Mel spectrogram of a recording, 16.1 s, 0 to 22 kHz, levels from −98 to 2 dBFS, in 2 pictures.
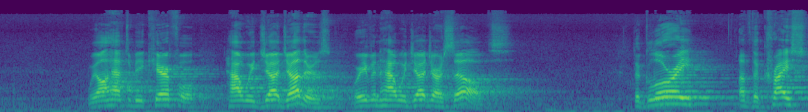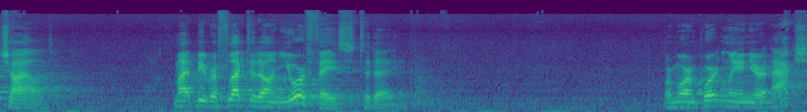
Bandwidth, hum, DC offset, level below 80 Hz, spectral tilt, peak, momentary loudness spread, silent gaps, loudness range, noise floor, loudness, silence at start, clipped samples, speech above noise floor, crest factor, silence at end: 16 kHz; none; under 0.1%; -70 dBFS; -2.5 dB/octave; -4 dBFS; 17 LU; none; 13 LU; -58 dBFS; -26 LUFS; 0.9 s; under 0.1%; 32 dB; 24 dB; 0 s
